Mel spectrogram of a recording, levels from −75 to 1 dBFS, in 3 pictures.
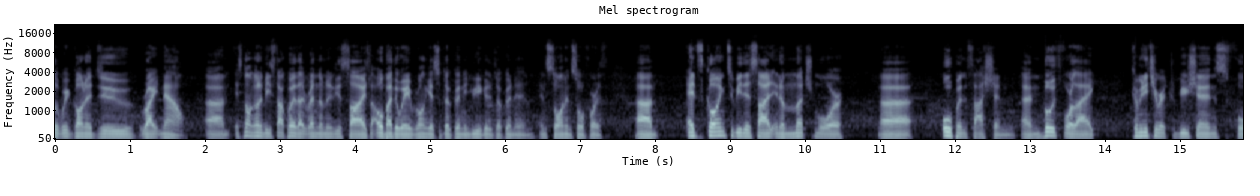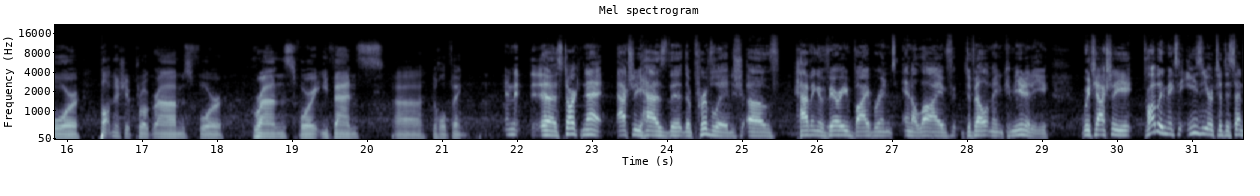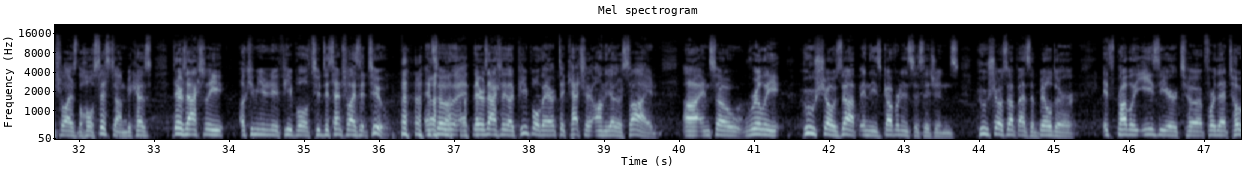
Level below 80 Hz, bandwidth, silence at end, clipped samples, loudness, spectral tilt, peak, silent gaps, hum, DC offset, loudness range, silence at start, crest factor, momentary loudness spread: -58 dBFS; 15.5 kHz; 0 s; under 0.1%; -23 LUFS; -4.5 dB/octave; -4 dBFS; none; none; under 0.1%; 4 LU; 0 s; 18 dB; 10 LU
